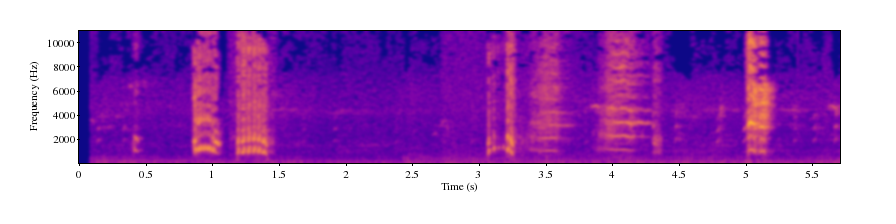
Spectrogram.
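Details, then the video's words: Moorhen calling: a few loud, harsh squawking notes in short bursts, a pair near the start, more later, separated by quiet gaps with low background rumble. "moorhen bird amazing voice"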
